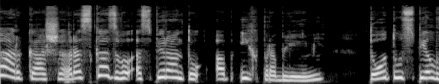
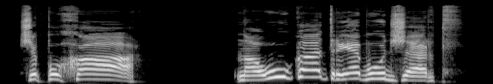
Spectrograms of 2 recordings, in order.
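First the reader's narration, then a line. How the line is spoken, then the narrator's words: Deep bass voice. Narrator (Russian): ответил басом аспирант Пруси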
